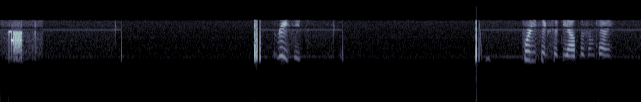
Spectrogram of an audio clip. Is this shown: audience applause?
no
